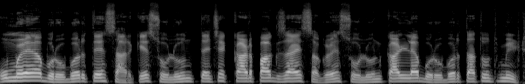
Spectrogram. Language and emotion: Goan Konkani, neutral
